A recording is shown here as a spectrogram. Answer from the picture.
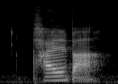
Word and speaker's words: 밟아: So 밟아. Okay, again, 밟아. This one is pronounced with the L sound first, and then the B sound gets moved to the next to the vowel.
